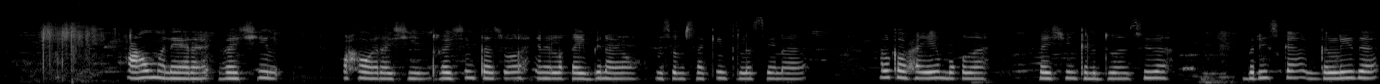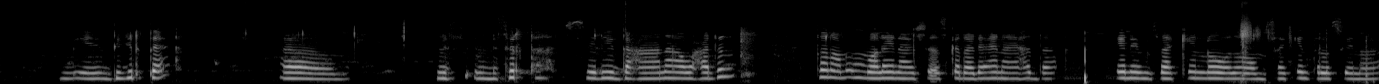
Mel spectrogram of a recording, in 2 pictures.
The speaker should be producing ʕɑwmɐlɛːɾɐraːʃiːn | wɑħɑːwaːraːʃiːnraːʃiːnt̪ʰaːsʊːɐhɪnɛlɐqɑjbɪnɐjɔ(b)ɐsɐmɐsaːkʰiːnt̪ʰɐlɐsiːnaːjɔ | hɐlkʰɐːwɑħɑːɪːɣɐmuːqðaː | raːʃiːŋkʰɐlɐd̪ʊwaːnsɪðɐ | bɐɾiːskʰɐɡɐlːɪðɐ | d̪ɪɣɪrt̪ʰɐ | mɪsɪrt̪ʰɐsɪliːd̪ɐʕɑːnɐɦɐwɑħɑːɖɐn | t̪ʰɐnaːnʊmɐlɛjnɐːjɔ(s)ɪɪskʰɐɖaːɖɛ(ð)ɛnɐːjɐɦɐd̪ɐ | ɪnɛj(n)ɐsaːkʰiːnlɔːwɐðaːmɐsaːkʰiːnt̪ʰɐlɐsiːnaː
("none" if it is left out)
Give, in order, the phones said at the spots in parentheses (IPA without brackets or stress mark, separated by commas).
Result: m, s, ʕ, m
